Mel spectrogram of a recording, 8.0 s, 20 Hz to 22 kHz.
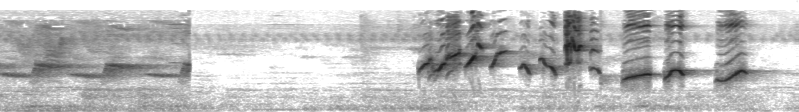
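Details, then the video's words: White-rumped shama song used as a lure for other shamas: a low rapid trill, then a loud varied burst of whistled and buzzy notes with sharp upslurs around mid pitch and high harsh chips, after a short silence. "80% COCOK untuk memikat murai batu AGAR LANGSUNG NYAUT dan GACOR"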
